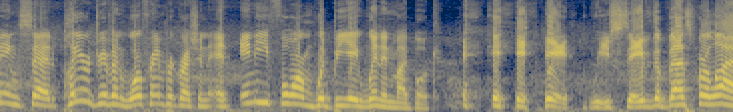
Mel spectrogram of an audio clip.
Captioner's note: meme'd laughter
